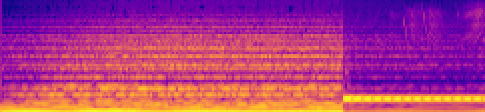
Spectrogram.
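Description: Telephone ringing tone during a quiz show: a steady, loud electronic tone with a buzzy harmonic texture that abruptly switches to a single purer, lower tone near the end.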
